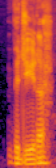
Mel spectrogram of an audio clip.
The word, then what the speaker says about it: Vegeta: Vegeta.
